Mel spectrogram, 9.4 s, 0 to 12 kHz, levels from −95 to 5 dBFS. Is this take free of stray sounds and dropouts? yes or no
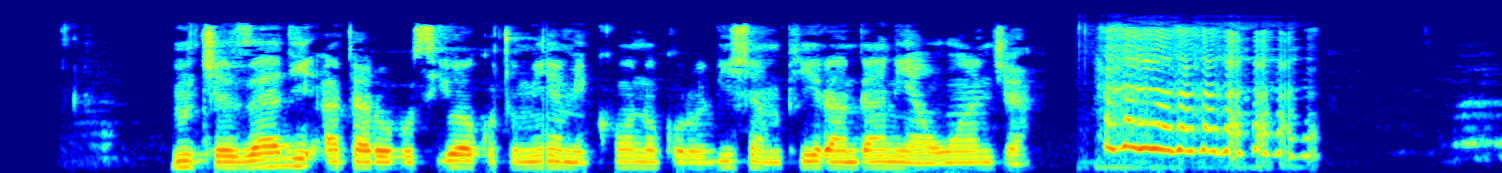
no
